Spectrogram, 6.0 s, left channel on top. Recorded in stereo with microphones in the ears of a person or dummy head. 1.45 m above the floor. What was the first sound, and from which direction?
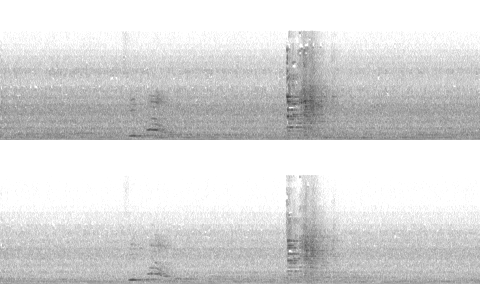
A child speaking, 55° left (ahead or behind).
